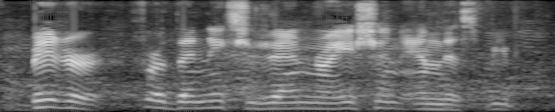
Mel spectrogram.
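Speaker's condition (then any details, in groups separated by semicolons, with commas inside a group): Acquired ataxia with dysarthria, acquired; Lance-Adams syndrome; speaking feels like elephant on chest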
